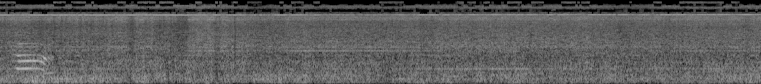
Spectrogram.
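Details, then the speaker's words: 2010 Camaro jet car, Boeing T50 turbine mated to 700R4, in park, foot off gas: steady even high turbine whine with constant air rush, no surging or rattles; normal idle. "Was your foot on the gas? No. No. He was out of the car. That was idle."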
